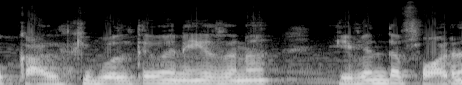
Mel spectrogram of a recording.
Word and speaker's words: Kalki: जब टाइटल का स्पेलिंग में KALKI है, तो आप उसको कल्कि पढ़ोगे या काल्की पढ़ोगे?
